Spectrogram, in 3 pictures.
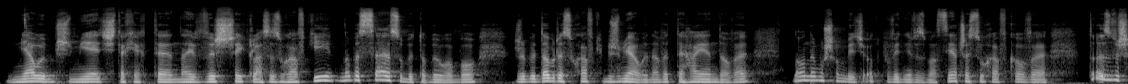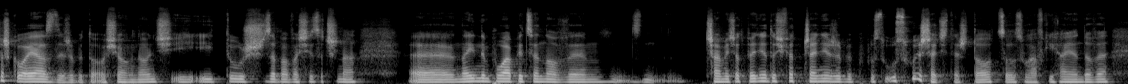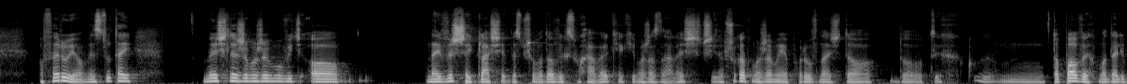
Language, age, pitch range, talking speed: Polish, 30-49, 110-130 Hz, 155 wpm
